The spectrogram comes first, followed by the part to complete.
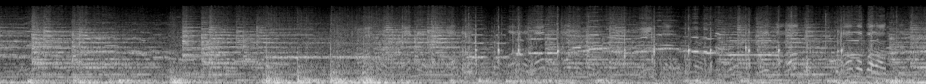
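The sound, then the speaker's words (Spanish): A school of tabor drummers of all ages, from small children to the oldest, comes out of Calle Mover in a procession at the Rocío pilgrimage, playing a loud, continuous rolling rhythm with many drums beating together, while high, sustained piping tones weave over the top and crowd noise murmurs underneath. “Y, fíjense ahora mismo una escuela de tamborileros desde los más pequeños hasta los más mayores que están saliendo de la calle Mover.”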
